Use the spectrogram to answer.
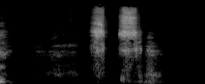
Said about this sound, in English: excuse me, I have got had a sneeze there.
